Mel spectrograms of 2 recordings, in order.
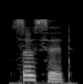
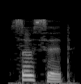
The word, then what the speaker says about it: psocid: what is the meaning of the word so sit as a noun small winged insect living on the bark and leaves of trees and feeding on for example fungi and decaying plant matter sosid is spelled p s o c i d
